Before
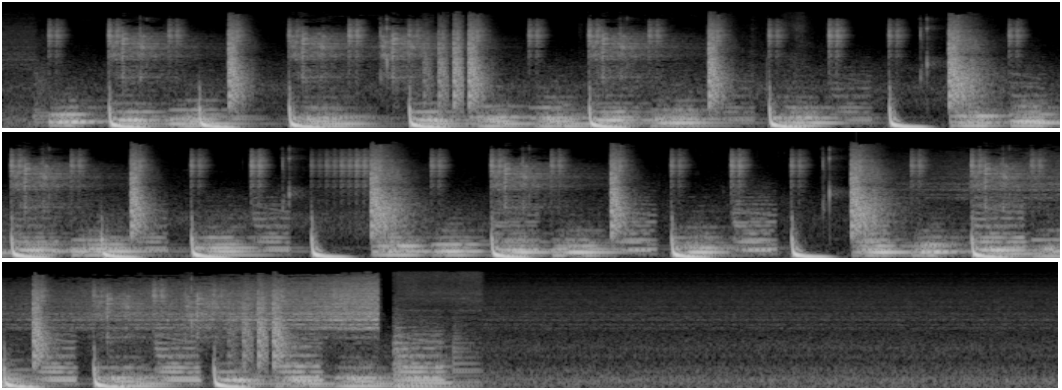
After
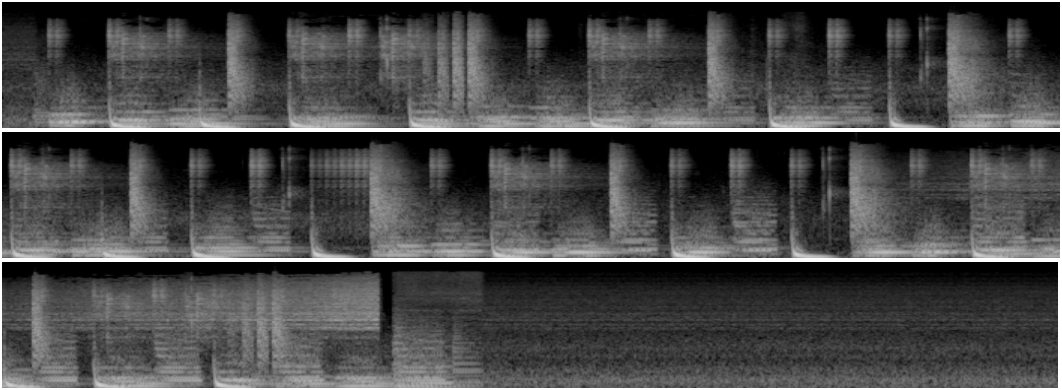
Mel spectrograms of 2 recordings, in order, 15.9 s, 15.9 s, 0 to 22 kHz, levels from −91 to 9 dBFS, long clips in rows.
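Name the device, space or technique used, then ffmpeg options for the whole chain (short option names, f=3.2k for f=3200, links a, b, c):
one-band saturation: -filter_complex "[0:a]acrossover=split=210|2100[a][b][c];[b]asoftclip=type=tanh:threshold=-28dB[d];[a][d][c]amix=inputs=3:normalize=0"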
